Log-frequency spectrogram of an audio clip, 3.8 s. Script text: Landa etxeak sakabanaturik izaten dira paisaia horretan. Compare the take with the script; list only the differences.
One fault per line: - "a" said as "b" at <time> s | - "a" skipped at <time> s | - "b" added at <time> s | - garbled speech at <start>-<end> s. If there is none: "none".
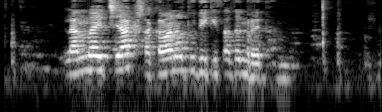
- "dira paisaia" skipped at 2.5 s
